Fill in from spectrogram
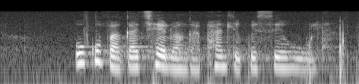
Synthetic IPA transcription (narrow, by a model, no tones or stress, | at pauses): ukʼuvak̬ʼat͡ʃʰɛlwaŋɡʱapʰand͡ɮʱɛkʼwɛsewuːla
